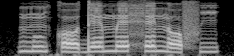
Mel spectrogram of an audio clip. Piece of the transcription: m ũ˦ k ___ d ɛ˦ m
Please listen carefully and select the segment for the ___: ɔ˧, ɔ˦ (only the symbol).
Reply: ɔ˧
